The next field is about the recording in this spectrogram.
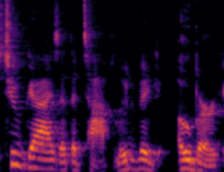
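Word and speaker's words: Ludvig Åberg: guys at the top ludic oberg is how everybody's saying to pronounce it now and Tom Kim those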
